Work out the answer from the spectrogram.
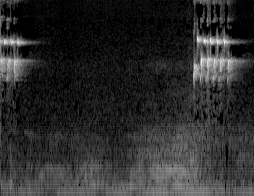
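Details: Captive Moroccan wedani European goldfinch performing authentic Marrakech-style descending song phrases: two short bursts of bright, tinkling, twittered notes separated by silence, with faint low rumble between.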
